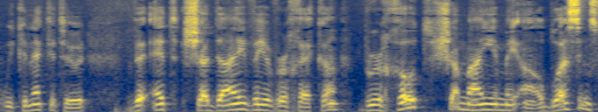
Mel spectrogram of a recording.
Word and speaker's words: Shaddai: Me'el avicha v'ezreka ve'et shad, I'm going to say the word Shaddai, or we pronounce it Shakai.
